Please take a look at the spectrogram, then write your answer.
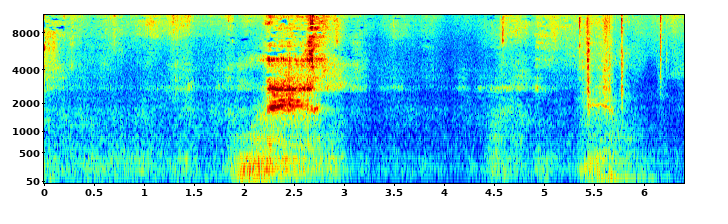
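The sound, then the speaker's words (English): Cars whoosh by in traffic, with two louder passes swelling up and fading away against a steady road rumble. “I thought he was going to clip that car. And that car was going to clip us.”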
